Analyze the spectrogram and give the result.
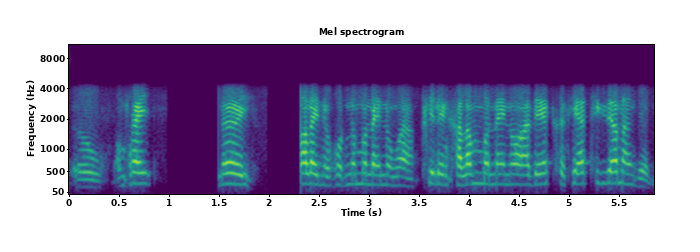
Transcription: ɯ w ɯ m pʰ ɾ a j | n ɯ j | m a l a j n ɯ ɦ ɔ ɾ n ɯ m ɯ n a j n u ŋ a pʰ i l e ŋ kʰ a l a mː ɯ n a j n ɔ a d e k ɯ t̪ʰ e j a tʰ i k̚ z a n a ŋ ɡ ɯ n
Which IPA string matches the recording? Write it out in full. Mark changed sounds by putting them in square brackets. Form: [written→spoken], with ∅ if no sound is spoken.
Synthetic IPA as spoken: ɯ w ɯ m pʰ ɾ a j | n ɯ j | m a l a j n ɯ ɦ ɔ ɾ n ɯ m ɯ n a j n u ŋ a pʰ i l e ŋ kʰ a l a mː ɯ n a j n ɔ a d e [k→kʰ] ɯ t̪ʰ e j a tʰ i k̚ z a n a ŋ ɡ ɯ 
